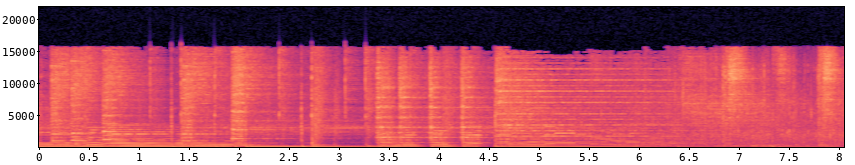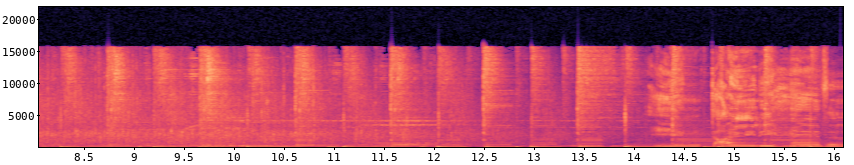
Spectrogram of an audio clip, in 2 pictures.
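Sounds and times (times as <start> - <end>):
band playing pop song: 0.0 - 16.0
bass line: 0.0 - 16.0.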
